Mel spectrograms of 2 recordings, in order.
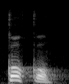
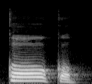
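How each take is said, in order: First: Koko with short, quick vowels. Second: Koko with its vowel drawn out; long vowel. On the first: Teacher giving the short-vowel Koko for gale. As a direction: keep the vowels in Koko brief. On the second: Teacher giving the long-vowel koko for braise. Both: Shown as a demonstration. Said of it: "Voyelle longue".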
